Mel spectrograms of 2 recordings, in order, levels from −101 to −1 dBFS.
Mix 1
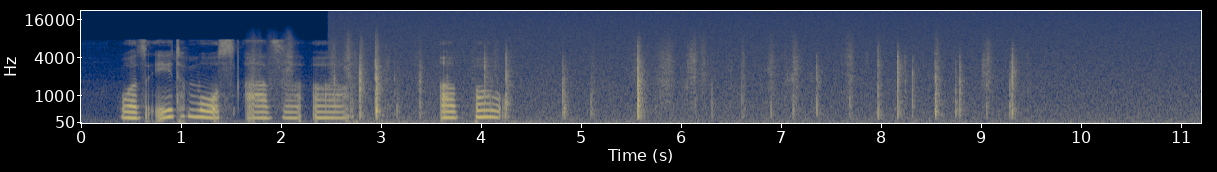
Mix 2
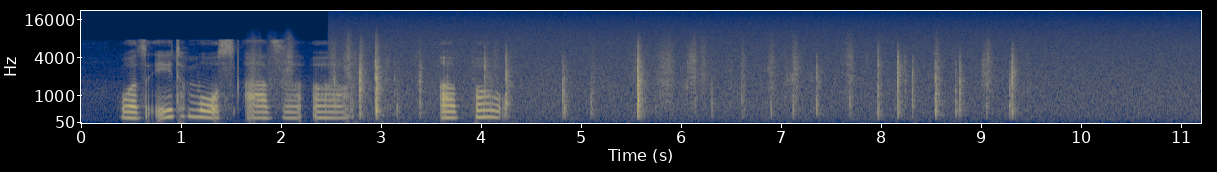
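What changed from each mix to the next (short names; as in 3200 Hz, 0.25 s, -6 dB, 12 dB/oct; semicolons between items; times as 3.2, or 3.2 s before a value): master: add weighting filter A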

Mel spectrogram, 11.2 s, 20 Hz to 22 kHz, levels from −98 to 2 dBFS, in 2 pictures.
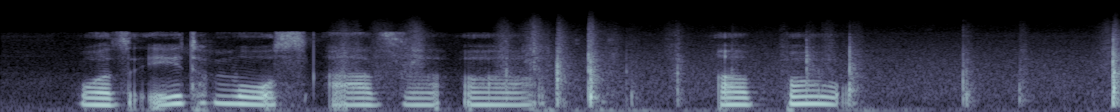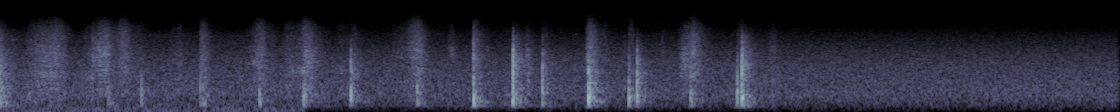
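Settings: second sound: add BPF 460–2900 Hz; master: remove weighting filter A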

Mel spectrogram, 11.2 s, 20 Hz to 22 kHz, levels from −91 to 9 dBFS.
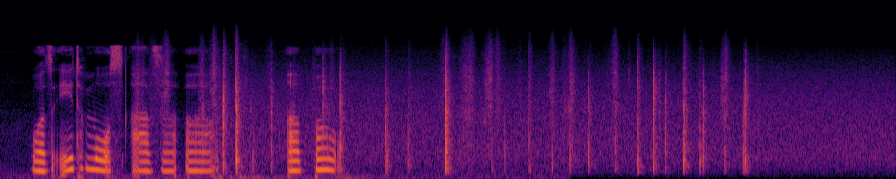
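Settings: second sound +3.5 dB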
